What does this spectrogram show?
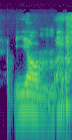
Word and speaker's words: Yam: So I just wrote here, you know, it's spelled like yam, but really you say it like yum. So I just put like the both ways to say what the mantra was there.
